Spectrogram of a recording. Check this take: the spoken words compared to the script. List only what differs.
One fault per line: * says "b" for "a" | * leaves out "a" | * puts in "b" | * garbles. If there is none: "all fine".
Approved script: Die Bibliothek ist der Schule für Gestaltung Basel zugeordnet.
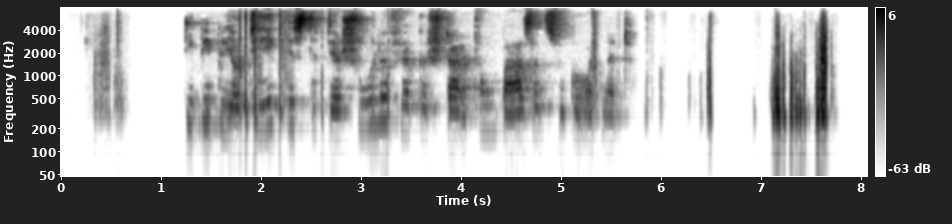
all fine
